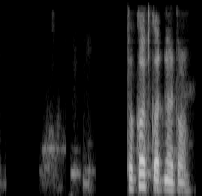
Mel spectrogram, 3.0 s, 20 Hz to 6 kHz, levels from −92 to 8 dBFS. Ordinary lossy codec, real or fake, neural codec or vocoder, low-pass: Opus, 64 kbps; fake; codec, 44.1 kHz, 2.6 kbps, DAC; 5.4 kHz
